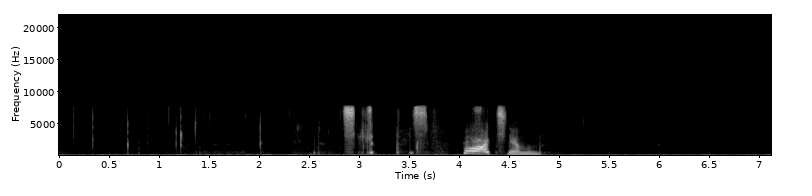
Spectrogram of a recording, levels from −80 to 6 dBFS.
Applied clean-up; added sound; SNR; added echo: neural diffusion model UNIVERSE++.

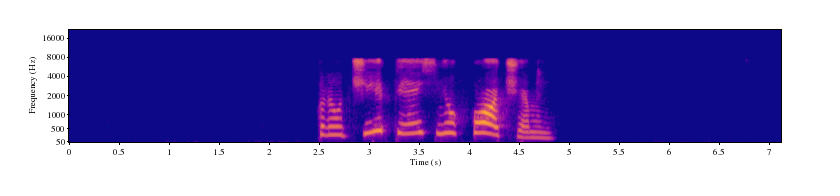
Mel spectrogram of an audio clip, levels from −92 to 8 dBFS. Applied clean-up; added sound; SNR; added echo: neural mask model DeepFilterNet 3.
